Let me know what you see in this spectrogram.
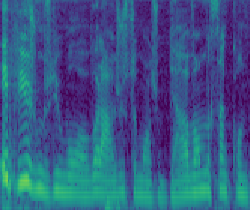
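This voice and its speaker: In a very clean recording with a silent background, a woman with a slight Italian accent talks at a very fast pace in a bright, sharp tone. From northern Italy, province of Pavia. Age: 50s. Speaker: ultra-trail runner. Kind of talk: interview. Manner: hesitant, many fillers.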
